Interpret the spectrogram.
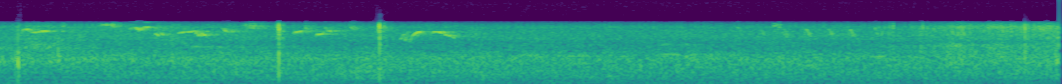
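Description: Birds chirping in short high calls over a steady background hiss, with two sharp clicks about one and a half and two seconds in.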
